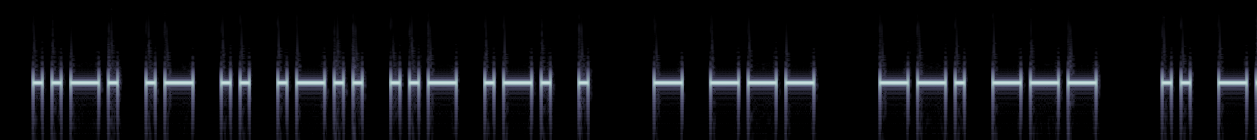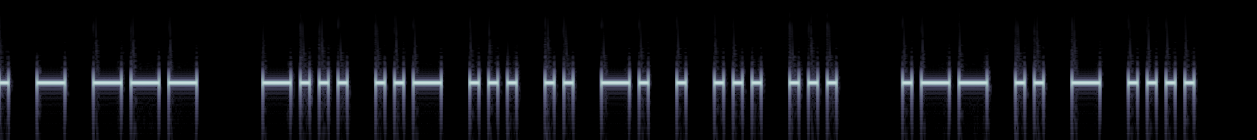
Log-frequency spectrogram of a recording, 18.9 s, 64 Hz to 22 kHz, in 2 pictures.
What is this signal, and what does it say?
Morse code, heard as a keyed tone, about 17 wpm, 700 Hz. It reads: FAILURE TO GO INTO BUSINESS WITH
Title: Sentences from Top 1000 Words - Review Part 6 - 17wpm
